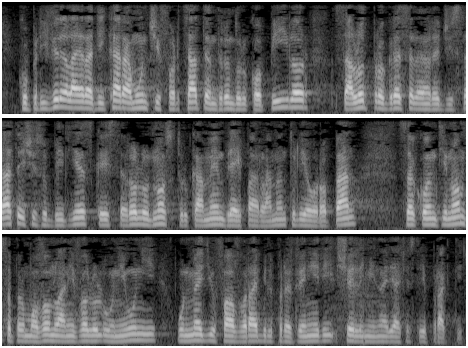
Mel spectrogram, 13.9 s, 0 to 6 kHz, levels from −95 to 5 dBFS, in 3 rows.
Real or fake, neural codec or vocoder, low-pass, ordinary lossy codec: real; none; 5.4 kHz; none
